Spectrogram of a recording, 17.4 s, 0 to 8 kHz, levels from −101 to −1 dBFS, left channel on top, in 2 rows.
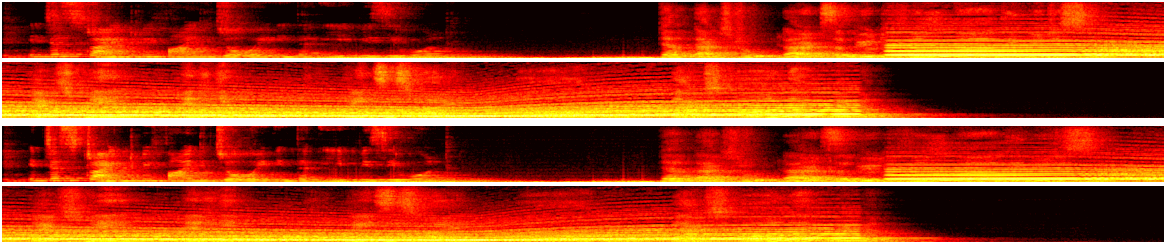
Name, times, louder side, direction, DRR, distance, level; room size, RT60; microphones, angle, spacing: voice 1, 0.2-3.4, right 1 dB, 65° right, 7 dB, 4.7 m, -38 dB
Wind, 2.3-9.1 9.4-9.9, equal, 45° right, 3.1 m, -37 dB
voice 2, 4.9-8.3 8.9-9.7 10.0-10.5 11.2-12.2 12.5-15.3, equal, 55° left, -5 dB, 8.0 m, -30 dB
sound 1, 6.6-15.2, left 3 dB, 25° left, 0.7 m, -20 dB
17.5 x 17.5 x 8.7 m, 1.0 s
head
